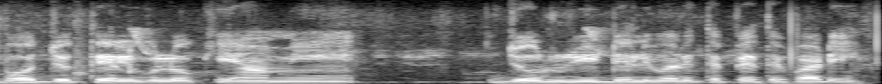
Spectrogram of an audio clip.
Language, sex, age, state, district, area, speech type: Bengali, male, 18-30, West Bengal, Birbhum, urban, read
